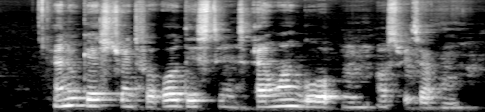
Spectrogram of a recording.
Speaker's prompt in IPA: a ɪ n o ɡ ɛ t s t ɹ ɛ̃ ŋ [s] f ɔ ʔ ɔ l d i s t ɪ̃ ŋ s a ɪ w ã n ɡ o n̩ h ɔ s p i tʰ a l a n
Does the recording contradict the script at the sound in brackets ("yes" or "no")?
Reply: yes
